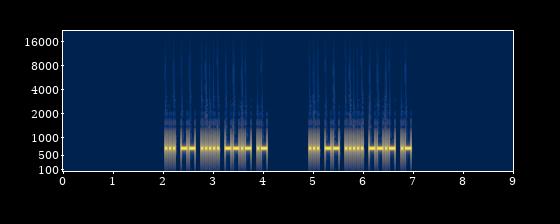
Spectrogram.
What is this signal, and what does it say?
Morse code, heard as a keyed tone, about 30 wpm, 700 Hz. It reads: SM5QA SM5QA
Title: DXCC-100 Call Signs - 5 Characters - Repeated 2x - 30wpm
